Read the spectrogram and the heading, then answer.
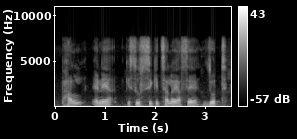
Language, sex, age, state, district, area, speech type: Assamese, male, 30-45, Assam, Golaghat, urban, spontaneous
